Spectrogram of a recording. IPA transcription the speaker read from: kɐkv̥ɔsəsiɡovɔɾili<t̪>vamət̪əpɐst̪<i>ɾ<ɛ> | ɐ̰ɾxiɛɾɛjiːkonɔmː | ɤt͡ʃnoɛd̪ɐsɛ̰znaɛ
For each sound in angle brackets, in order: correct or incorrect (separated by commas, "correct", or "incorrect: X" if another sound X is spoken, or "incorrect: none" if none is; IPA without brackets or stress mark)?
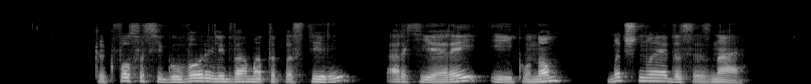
incorrect: d̪, correct, incorrect: i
